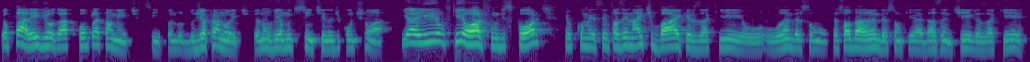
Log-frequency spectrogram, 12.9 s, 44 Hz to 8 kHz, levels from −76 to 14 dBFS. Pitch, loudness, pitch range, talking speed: 155 Hz, -21 LUFS, 135-175 Hz, 205 wpm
